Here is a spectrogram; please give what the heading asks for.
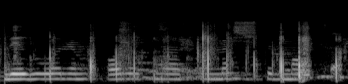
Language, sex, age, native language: Icelandic, male, 10, Icelandic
